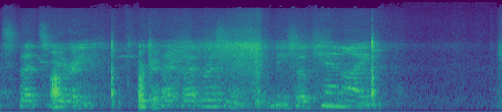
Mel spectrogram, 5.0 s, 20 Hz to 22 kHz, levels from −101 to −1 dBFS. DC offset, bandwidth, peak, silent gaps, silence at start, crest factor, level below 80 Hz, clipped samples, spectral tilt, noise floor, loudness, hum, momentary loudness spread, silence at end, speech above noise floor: under 0.1%; 20 kHz; -4 dBFS; none; 0 s; 30 dB; -84 dBFS; under 0.1%; -1.5 dB/octave; -60 dBFS; -30 LUFS; none; 7 LU; 0 s; 28 dB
